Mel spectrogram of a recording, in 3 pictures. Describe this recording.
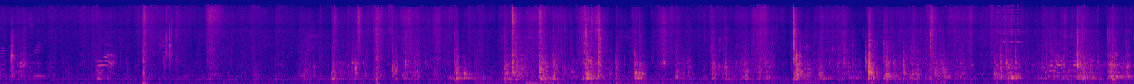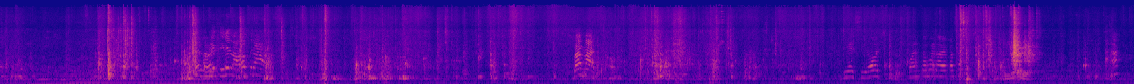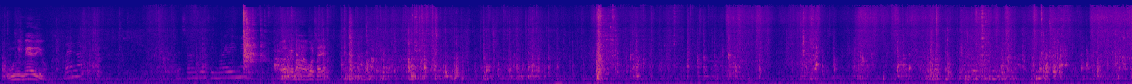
En la bodega de reciclaje de Mompox, una máquina compacta el material que traen reciclados del pueblo y de poblaciones cercanas.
